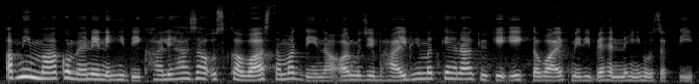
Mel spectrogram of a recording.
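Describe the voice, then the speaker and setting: A woman's voice: mid-range voice, lively intonation, natural voice. A woman voicing a ruthless young male avenger. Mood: harsh. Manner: harsh, commanding, contemptuous.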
